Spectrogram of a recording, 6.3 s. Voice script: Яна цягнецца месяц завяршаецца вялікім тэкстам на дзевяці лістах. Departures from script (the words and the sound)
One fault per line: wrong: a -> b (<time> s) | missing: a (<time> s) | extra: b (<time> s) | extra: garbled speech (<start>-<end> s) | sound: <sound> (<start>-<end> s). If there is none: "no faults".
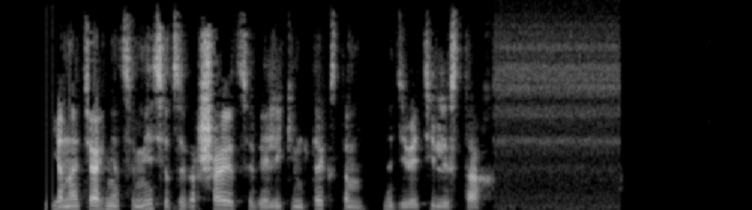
no faults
